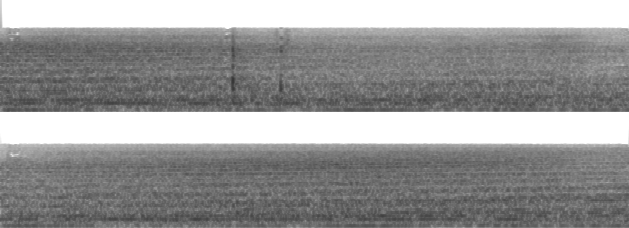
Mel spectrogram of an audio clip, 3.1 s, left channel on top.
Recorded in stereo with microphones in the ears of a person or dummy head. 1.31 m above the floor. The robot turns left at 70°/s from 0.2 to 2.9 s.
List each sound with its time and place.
0.0 s a drone: 25° left (ahead or behind); by 3.2 s 55° right (ahead or behind)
